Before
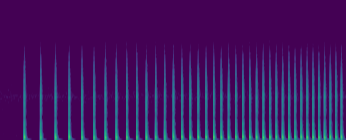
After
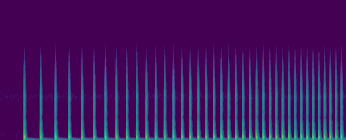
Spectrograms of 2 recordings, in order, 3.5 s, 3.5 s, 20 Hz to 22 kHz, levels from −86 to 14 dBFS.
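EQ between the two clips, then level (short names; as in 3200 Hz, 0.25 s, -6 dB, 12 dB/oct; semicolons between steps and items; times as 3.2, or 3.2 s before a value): high shelf 6300 Hz -6.5 dB; notches 50/100/150/200/250 Hz; +3.5 dB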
